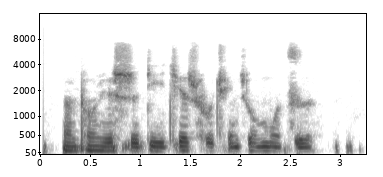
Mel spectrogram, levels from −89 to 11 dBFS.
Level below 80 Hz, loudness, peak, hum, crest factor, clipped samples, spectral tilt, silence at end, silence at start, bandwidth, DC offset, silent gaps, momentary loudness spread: -44 dBFS; -21 LUFS; -4 dBFS; none; 16 dB; under 0.1%; -7.5 dB/octave; 0.15 s; 0.05 s; 7 kHz; under 0.1%; none; 6 LU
